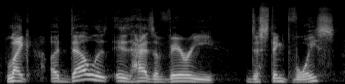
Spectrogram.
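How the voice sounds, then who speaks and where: A man's voice: fairly high pitch, moderate pace, fairly bright tone, no room sound. A man in his twenties co-hosting a podcast in casual chat, laughing easily and repeating his favorite phrases. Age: 20s. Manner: laid-back, laughs often, repeats "that's nuts". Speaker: podcast co-host.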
